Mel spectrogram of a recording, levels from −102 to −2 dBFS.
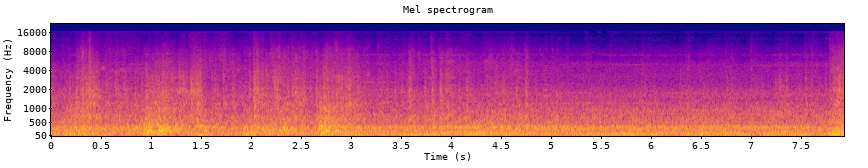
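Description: No technical faults are audible anywhere in the sounds.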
